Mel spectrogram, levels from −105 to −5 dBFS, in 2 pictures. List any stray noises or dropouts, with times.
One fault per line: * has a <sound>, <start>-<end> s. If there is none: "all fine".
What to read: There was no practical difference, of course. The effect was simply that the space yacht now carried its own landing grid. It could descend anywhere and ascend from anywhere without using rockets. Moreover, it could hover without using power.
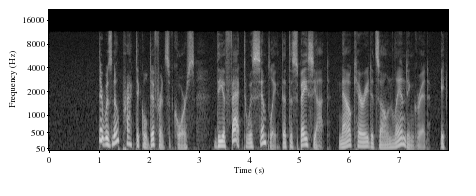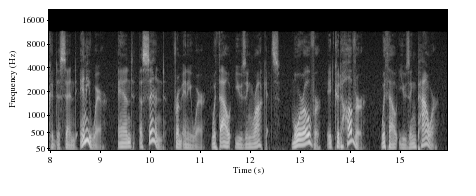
all fine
